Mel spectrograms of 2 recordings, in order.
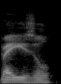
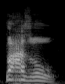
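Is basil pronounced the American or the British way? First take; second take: American; British. First: The word is said the American way. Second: The word is said the British way. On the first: The speaker calls it wrong. "Americans, the herb, they call it basil" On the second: The speaker calls it right. "it's fucking basil"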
